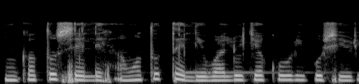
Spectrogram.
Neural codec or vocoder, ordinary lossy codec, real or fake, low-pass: none; none; real; 7.2 kHz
